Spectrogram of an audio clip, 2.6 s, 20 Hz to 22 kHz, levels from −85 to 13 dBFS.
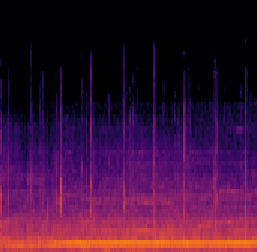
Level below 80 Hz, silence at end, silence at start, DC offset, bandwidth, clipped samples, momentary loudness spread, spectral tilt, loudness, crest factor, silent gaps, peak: -34 dBFS; 0 s; 0 s; under 0.1%; 12.5 kHz; under 0.1%; 6 LU; -4 dB/octave; -19 LUFS; 12 dB; none; -6 dBFS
